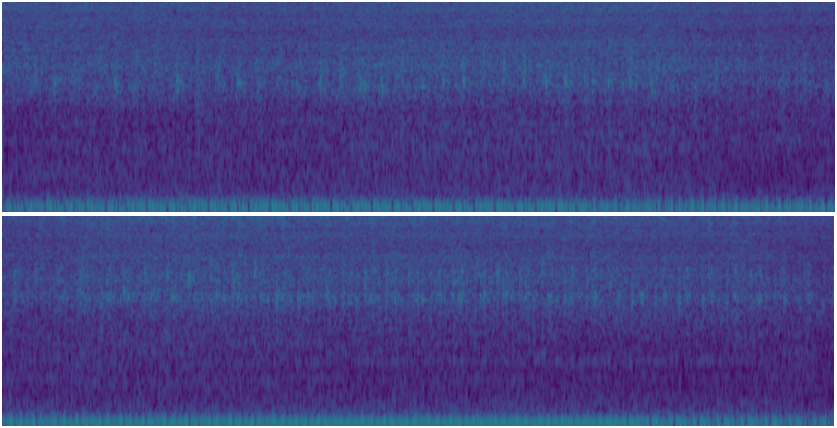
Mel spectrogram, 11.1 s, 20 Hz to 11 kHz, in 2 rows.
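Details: 2002 Dodge Ram 4.7 with NV3500 5-speed manual, cold start: steady idle with a fast, loose clatter about three times a second that stops when warm; cracked manifold and lifters ruled out, cause unknown.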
